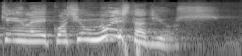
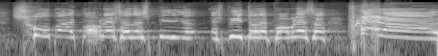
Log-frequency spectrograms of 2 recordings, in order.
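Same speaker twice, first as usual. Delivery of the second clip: shouted rebuke; 7 semitones higher than usual. Retold or imitated. Believers casting out the spirit of poverty, shouting commands.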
